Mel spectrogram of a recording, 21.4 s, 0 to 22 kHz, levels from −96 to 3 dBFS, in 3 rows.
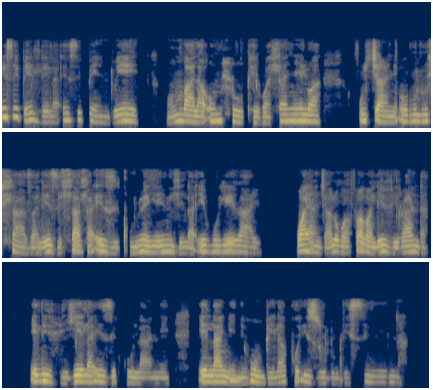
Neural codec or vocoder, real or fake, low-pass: none; real; 7.2 kHz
